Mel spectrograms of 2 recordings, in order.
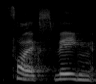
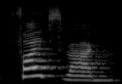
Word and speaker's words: Volkswagen: Diese Marke wird nicht Volkswagen ausgesprochen. Wir sagen dazu Volkswagen.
